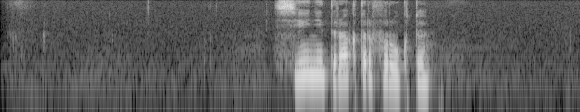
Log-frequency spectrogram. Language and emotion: Russian, neutral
